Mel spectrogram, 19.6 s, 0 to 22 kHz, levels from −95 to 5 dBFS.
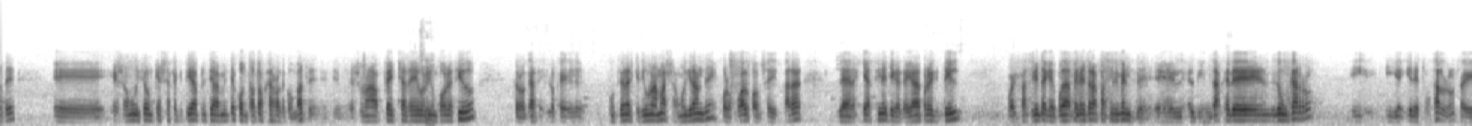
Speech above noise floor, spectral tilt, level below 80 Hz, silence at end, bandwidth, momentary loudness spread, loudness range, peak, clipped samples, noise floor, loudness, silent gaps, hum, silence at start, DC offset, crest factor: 29 dB; -9 dB/octave; -72 dBFS; 0 s; 4.9 kHz; 13 LU; 5 LU; -6 dBFS; under 0.1%; -56 dBFS; -27 LUFS; none; none; 0 s; under 0.1%; 20 dB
